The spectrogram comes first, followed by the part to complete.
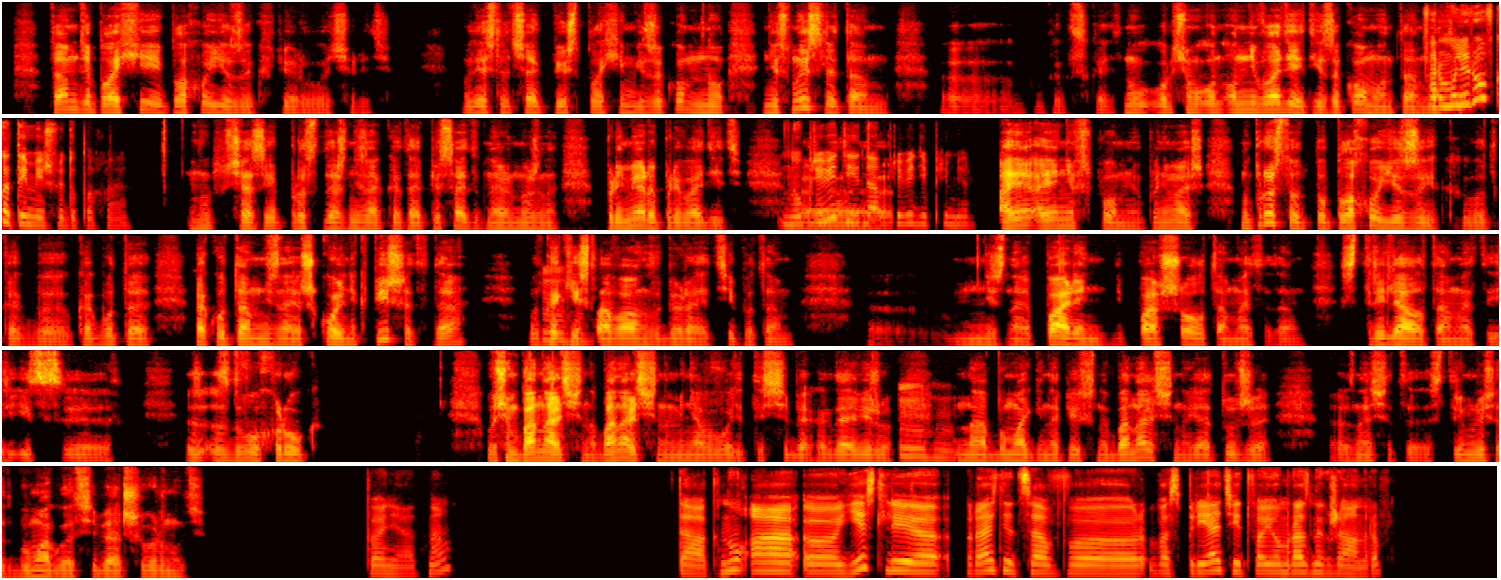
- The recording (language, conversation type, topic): Russian, podcast, Как книги влияют на наше восприятие жизни?
- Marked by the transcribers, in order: tapping; lip smack; background speech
